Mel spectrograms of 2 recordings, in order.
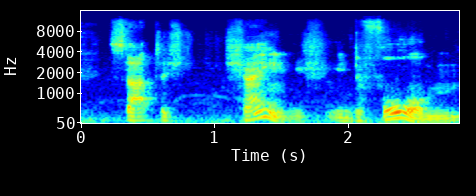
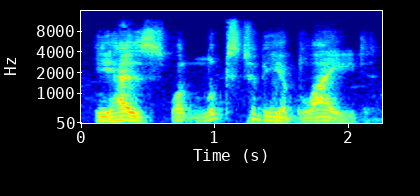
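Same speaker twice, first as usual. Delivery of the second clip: ordinary delivery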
